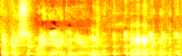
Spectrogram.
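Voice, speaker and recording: A man talks in an American accent. There is noticeable background noise. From New York City, Manhattan. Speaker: religious brother. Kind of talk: interview. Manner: conversational.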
